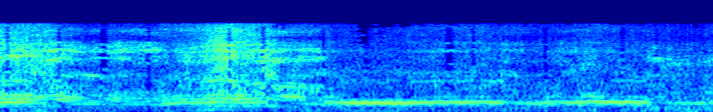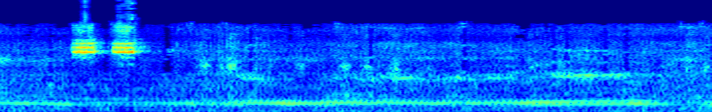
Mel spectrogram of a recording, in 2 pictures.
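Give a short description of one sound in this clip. A motorcycle engine hums steadily, its pitch rising and falling slightly.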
